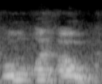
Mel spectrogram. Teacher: ये जो साउंड निकलती है ना ओ और औ ये कंठ से और ओष्ठ से मिलके निकलती है इसलिए इसलिए इसे बोला जाता है कंठोस। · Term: कंठोष्, कंठोष्ठ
